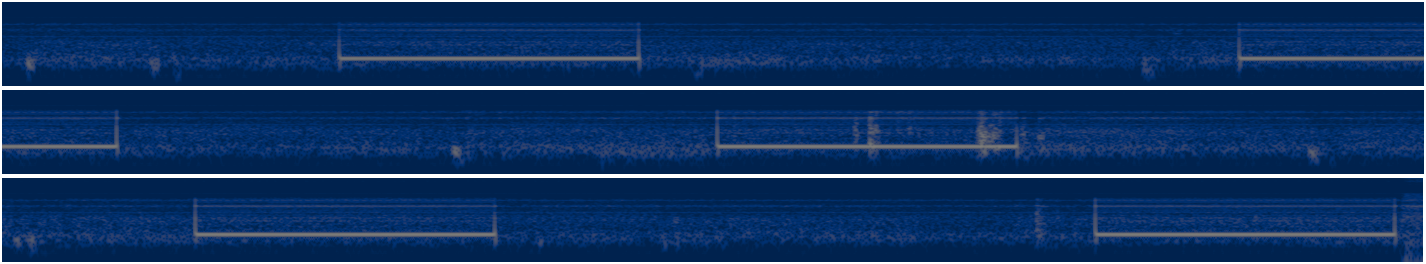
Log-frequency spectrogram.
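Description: A telephone ringing tone goes unanswered. It is a quiet buzzing tone that sounds five times at an even, slow rhythm, each ring about a second and a half long with longer gaps between.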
